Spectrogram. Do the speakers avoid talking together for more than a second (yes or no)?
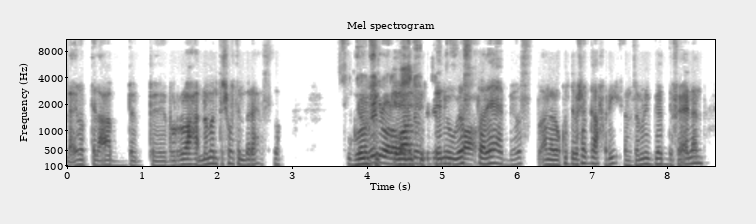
no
